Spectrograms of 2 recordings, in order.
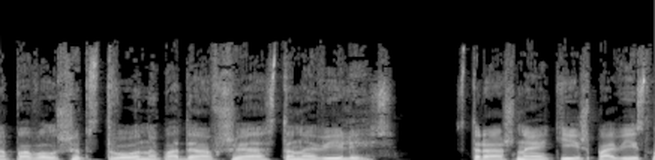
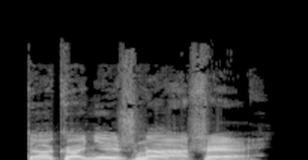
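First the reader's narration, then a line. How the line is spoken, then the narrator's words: Astonished booming bass. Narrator (Russian): Изумленно прогудел в тишине чей-то гулкий бас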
